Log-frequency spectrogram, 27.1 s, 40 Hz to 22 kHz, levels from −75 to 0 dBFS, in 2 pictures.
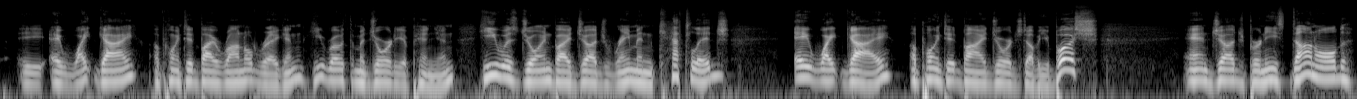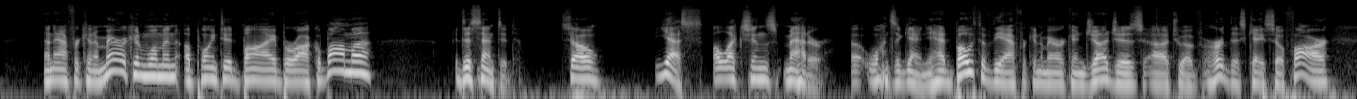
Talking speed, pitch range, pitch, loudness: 140 wpm, 115-145 Hz, 125 Hz, -21 LUFS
